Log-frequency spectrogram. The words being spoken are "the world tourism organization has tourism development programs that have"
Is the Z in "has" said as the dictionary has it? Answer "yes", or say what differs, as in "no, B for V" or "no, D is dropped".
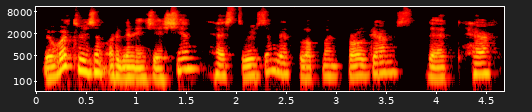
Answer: no, S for Z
